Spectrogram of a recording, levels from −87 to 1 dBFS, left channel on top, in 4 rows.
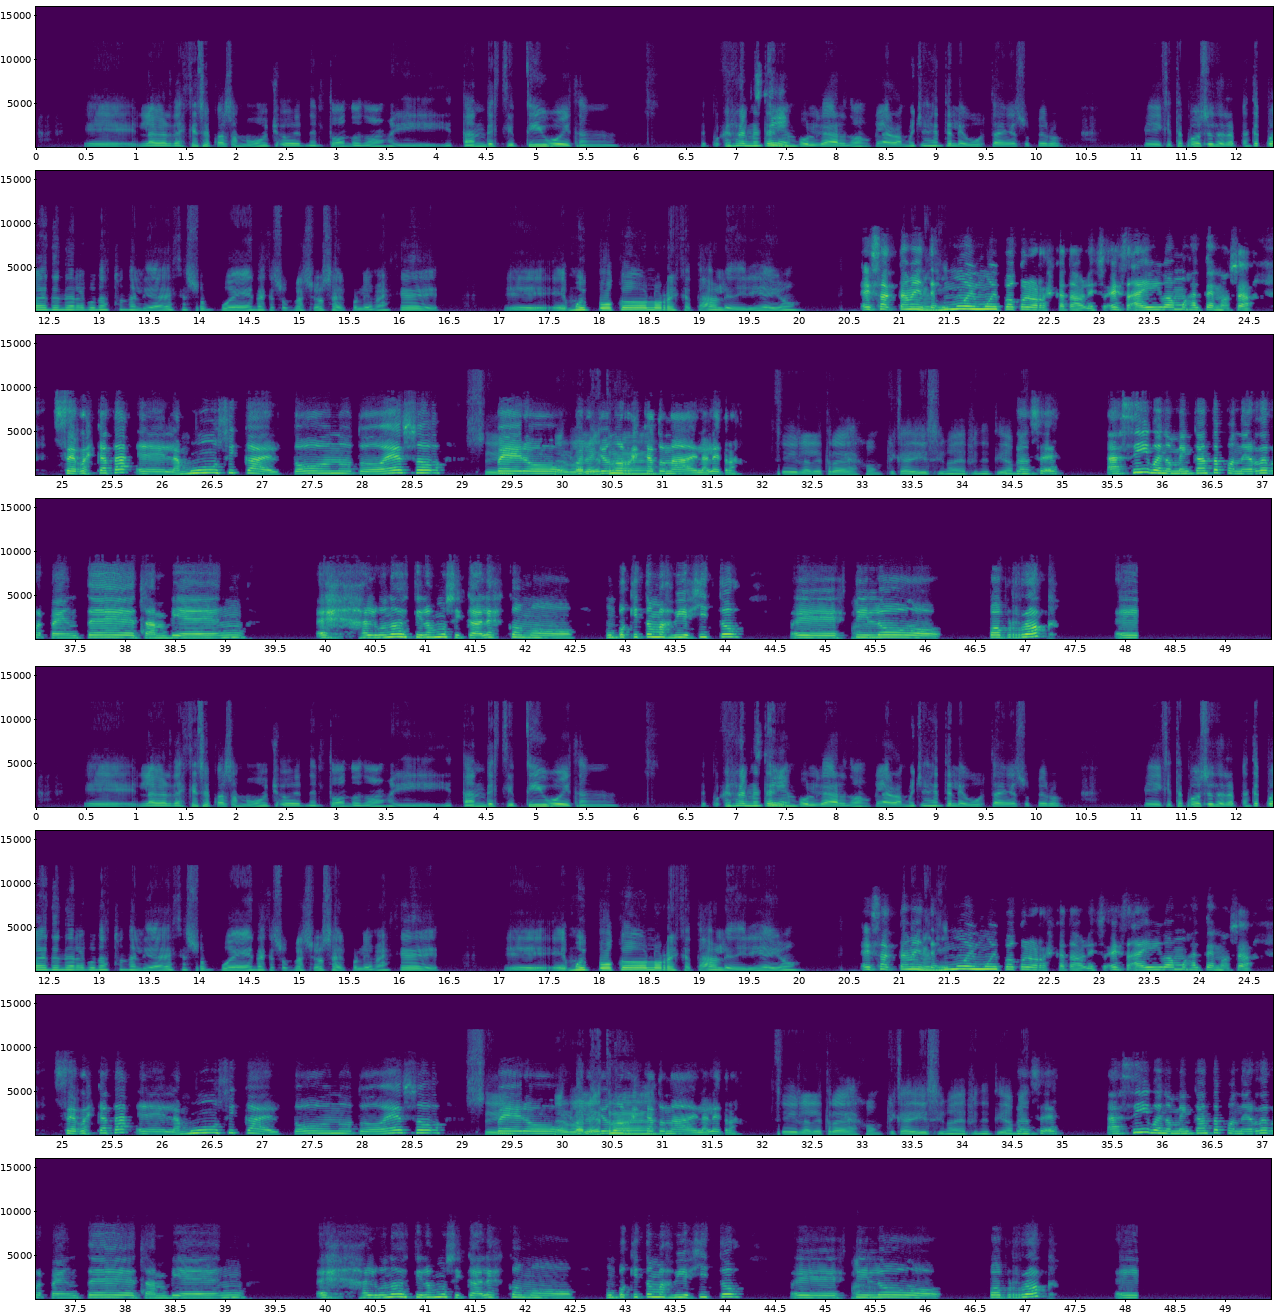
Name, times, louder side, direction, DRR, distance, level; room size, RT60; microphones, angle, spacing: voice 1, 0.5-5.8 6.8-10.3 11.1-16.4 17.0-20.0 21.1-21.5 29.2-29.5 29.9-31.1 32.2-34.9 45.3-45.6, equal, 10° right, 2.2 m, -29 dB
voice 2, 20.6-28.8 29.3-31.8 34.5-34.9 35.4-39.2 39.9-42.5 42.8-44.2 44.7-46.1 46.6-47.3 47.9-48.1, left 3 dB, 40° left, 0.6 m, -23 dB
open air
head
